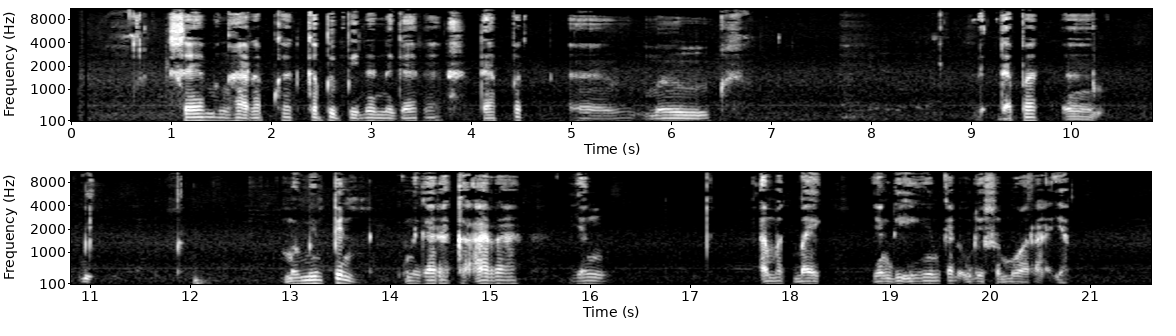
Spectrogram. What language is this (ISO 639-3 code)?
msi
